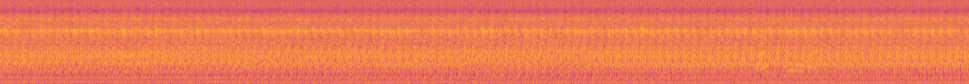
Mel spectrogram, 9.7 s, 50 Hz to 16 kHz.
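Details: Detroit Diesel 6V92TA two-stroke in a Wanderlodge bus, idling before adjustment: busy, even clatter well above normal idle, guessed around 750 RPM. It was then set down to about 600 RPM (596.8).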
